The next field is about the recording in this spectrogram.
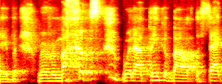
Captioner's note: laughs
